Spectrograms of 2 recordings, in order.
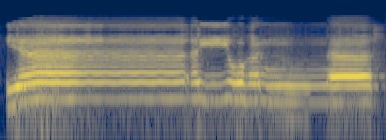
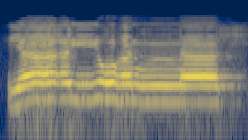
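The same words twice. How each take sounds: First: The vowel of 'ya' is held very long. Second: The vowel of 'ya' is held short. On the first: "بالإشباع" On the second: "فيجوز فيها القصر"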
